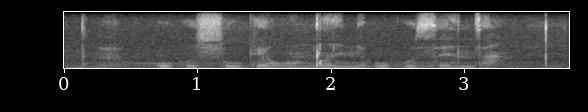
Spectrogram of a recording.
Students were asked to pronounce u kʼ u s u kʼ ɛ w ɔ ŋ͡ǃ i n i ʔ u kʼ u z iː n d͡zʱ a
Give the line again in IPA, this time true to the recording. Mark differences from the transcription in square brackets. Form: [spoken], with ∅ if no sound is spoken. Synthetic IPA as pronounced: u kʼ u s u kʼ ɛ w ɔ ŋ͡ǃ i n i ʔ u kʼ u z [ɛː] n d͡zʱ a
